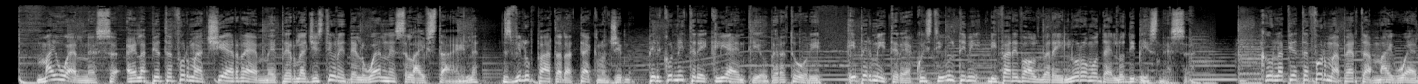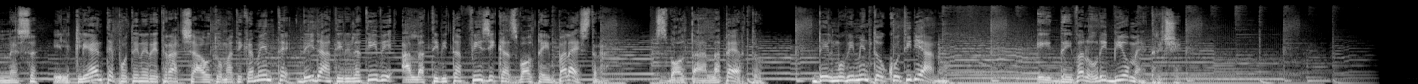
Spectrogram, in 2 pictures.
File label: Italian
